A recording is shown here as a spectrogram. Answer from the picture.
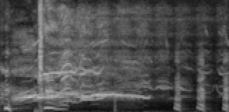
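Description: Men laughing hard: a long, high-pitched wheezing laugh for about a second and a half, then a few short gasping breaths.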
